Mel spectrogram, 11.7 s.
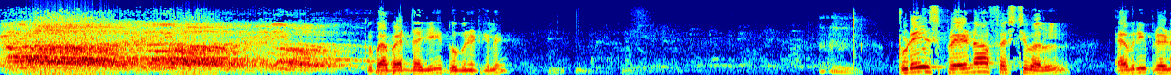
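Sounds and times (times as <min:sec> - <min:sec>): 
crowd of devotees at a festival chanting loudly in welcome: 0:00.0 - 0:03.6
speech: 0:03.7 - 0:05.8, 0:08.2 - 0:11.7.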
